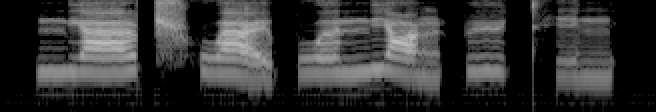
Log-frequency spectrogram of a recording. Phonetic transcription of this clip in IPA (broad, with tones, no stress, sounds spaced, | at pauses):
n̪ j ä˧˥ ʈ͡ʂʰ w a̰˨˩ ɪ̯ p w ə˧˥ n j ɑ̰˨˩ ŋ p y˥˩ t̪ʰ i˩ n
